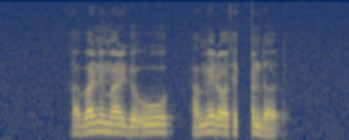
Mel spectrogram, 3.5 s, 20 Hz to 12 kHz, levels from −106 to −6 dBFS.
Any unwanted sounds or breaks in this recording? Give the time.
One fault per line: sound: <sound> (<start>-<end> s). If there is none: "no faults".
sound: dropout (2.4-2.5 s)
